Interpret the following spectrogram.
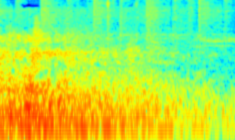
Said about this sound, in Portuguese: É, a chuva. Aí e tá trovões, né?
